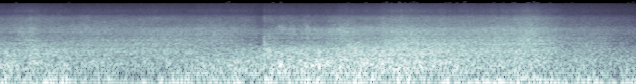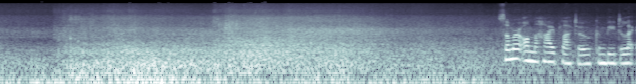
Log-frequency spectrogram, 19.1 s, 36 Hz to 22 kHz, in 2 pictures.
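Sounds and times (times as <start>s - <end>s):
gusty wind buffeting the microphone: 0.0s - 17.6s
sea waves on both sides of beach: 0.0s - 19.0s
speech: 17.2s - 19.0s.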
